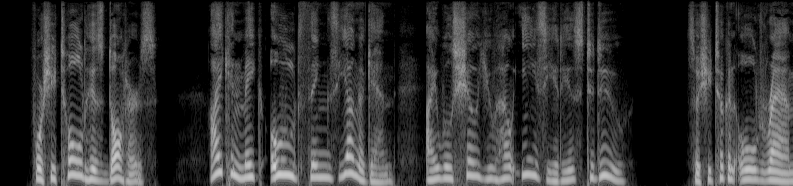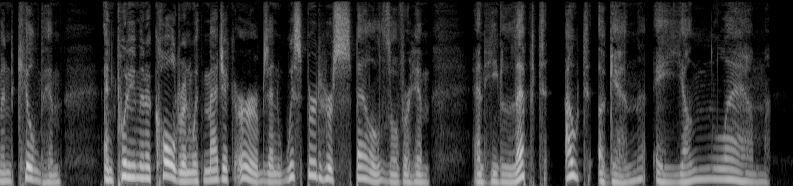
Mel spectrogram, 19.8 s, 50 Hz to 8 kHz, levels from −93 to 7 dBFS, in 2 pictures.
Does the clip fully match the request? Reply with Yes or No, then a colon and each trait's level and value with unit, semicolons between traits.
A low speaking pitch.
No: medium, 155 Hz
